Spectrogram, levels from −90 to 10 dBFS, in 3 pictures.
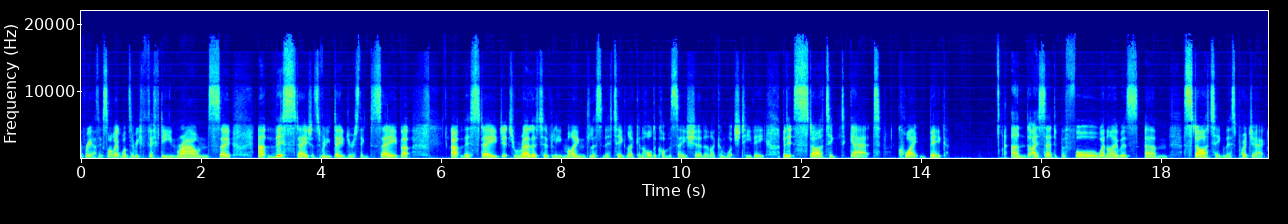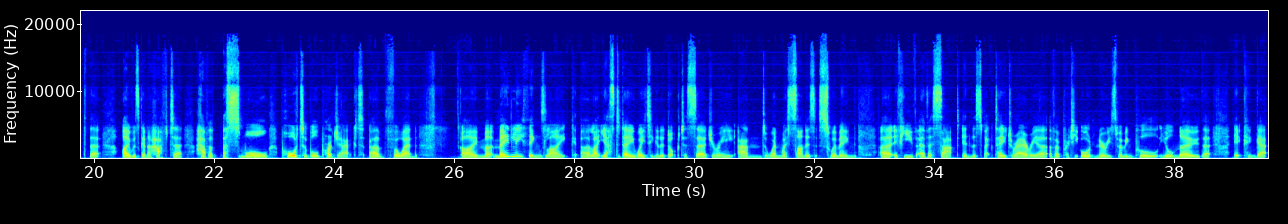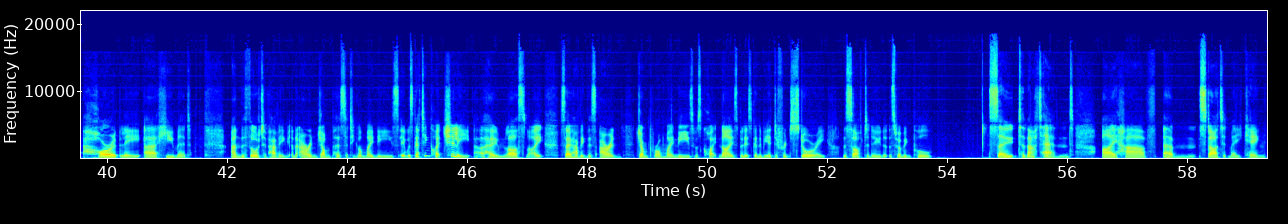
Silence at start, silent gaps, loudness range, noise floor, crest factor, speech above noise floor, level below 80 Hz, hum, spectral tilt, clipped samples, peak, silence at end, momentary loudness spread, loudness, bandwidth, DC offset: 0 s; none; 5 LU; -56 dBFS; 24 dB; 25 dB; -52 dBFS; none; -3 dB/octave; under 0.1%; -6 dBFS; 0 s; 11 LU; -31 LUFS; 19 kHz; under 0.1%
